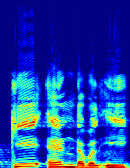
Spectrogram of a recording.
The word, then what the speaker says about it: knee: तो देखिए के और यन अगर एक साथ लिखे रहें तो यह के साइलेंट होता है। क्या होता है साइलेंट सर? के साइलेंट होता है। इस यन को पढ़ेंगे, लेकिन यह जो के होगा इसको नहीं पढ़ा जाएगा।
